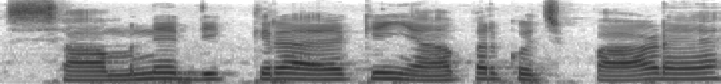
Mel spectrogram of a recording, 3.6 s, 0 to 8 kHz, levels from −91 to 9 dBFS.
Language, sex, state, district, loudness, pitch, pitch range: Hindi, male, Rajasthan, Bikaner, -15 LUFS, 190 Hz, 160-200 Hz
